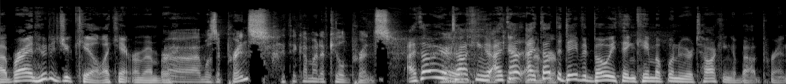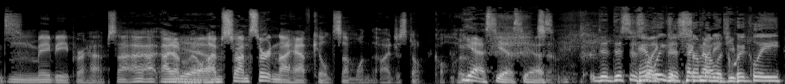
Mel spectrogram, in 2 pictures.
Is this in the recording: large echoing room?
no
